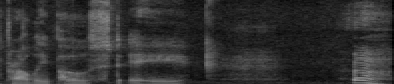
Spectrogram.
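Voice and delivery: slow words dragged out by a yawn. Speaker yawns mid-sentence while talking to viewers, yawning while talking. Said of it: "excuse me, I'm yawning".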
